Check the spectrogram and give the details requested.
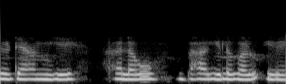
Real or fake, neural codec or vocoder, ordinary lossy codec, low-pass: real; none; Opus, 24 kbps; 3.6 kHz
